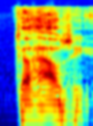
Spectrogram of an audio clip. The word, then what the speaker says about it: Dalhousie: Ellis earned her PhD from, how do you pronounce the university in Canada you went to, Dalhousie? Dalhousie, okay, I hope I didn't butcher it too bad.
